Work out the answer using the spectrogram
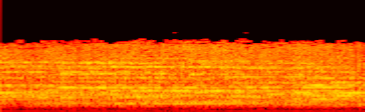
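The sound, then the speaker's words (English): A peal of muffled church bells rings out over rooftops during a state funeral procession, a dense, continuous wash of softened overlapping tones that stays steady in loudness throughout. “Peal of muffled bells rings out over the rooftops.”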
